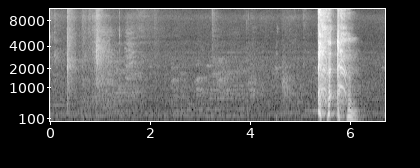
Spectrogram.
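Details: Person with a hoarse, failing voice and a cough: quiet room sounds, then a short burst of three or four harsh coughs in quick succession.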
